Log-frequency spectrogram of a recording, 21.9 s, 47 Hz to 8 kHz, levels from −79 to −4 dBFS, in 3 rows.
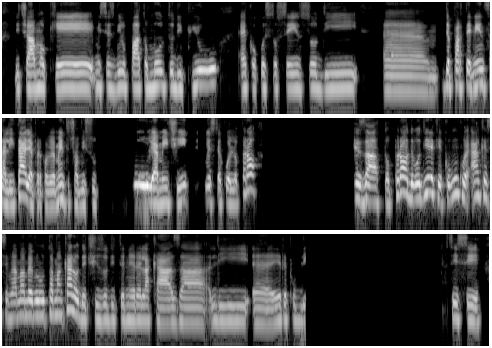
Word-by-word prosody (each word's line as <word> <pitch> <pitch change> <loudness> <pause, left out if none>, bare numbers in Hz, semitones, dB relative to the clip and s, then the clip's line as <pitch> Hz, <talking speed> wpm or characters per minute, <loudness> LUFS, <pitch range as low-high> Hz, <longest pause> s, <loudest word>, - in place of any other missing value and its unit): diciamo 150 +1 +2
che 155 +1 +3
mi 160 - -4
si 155 0 -7
è - - -2
sviluppato 155 0 -1
molto 160 +1 -2
di 150 -1 -3
più, 175 +4 +2 0.3
ecco, 150 0 -4
questo 155 +1 -6
senso 150 +1 -4
di 150 +1 -4 0.4
uhm, 135 -2 -4
di 160 - -1
appartenenza 170 0 0
all'Italia, 155 +8 +6
perché, 140 -1 -7
ovviamente, 160 +5 +1
c'ho 150 -2 -4
vissu 145 +1 -7 0.5
pu 375 -1 +8
le - - +8
amicizie 165 +3 0
questo 175 -1 -4
e - - -7
quello, 150 -2 -2
però 290 - +2 1.5
Esatto, 175 -5 +3
però 265 +2 +4
devo 195 -1 +4
dire 255 +5 +3
che, 185 -7 -2
comunque, 210 +3 0
anche 220 0 0
se 185 -1 -8
mia 170 0 -4
mamma 190 +1 0
è - - +4
venuta 185 +1 0
a - - -4
mancare, 200 +6 +1
ho 200 - +2
deciso 155 -1 -6
di 150 0 -9
tenere 155 0 -4
la 150 0 0
casa 140 -1 -1
lì, 150 0 -7
ehm, 135 -1 -5
in 150 - -2
Repubbli 150 -2 -9 2.1
Sì, 170 - -6
sì, 150 -3 -4
155 Hz, 150 wpm, -23 LUFS, 150-180 Hz, 2.1 s, pu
